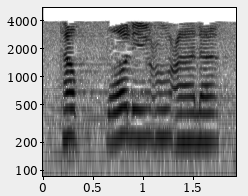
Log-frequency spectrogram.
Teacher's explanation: Istifal sifat lazim pada ta. Walaupun setelahnya huruf tebal, tetap ta tetap istifal.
